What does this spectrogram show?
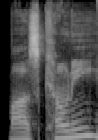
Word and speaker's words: Moscone: Moscone, is that how you say it?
